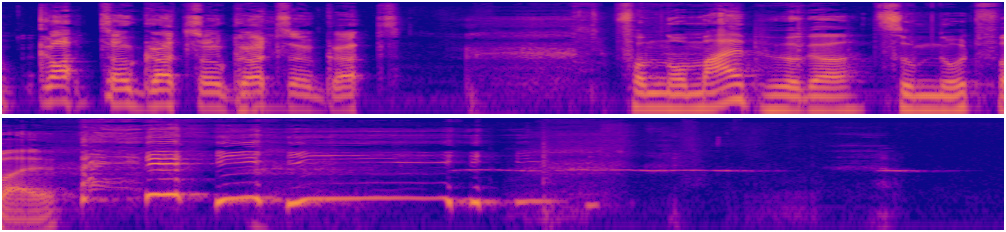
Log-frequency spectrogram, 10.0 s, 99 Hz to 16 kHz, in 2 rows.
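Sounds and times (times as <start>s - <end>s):
speech: 0.0s - 2.4s, 3.1s - 5.5s
voiced laugh-like sounds: 5.3s - 8.0s
thin high-pitched whistle of wind through gaps in apartment: 7.5s - 9.9s.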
